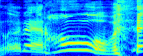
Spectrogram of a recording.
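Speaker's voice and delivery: put-on very high and loud hillbilly Southern accent; goofy Southern guy. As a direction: squeal it like an awestruck Southern yokel. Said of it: "a guy's head from the South and be like".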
